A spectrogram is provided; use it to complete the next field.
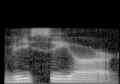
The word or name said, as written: VCR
